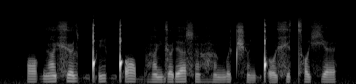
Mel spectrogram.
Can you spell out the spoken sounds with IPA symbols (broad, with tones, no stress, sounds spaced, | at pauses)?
ɔ˨˦ ɡ ã˦ xʲ ɔ˦ lʲ ǃʼ i˦ ǃʼ ɔ˦˨ bʱ ã˨ ɡʲ ɔ˨ ɾʲ a˦ ɬ ɐ̃˨ ɦ ɐ̃˦˨ ŋʷ i˦ t͡ʃʰ ə̃˨ ǃʼ o˨ xʲ ə˦ tʰ ɔ˦ ç ɛ˦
